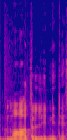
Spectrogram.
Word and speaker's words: maudlin: 그래서 막달리나 마리아에서 왔는데 이 막달리나를 영어식으로 발음하다 보면은 막달리나, 막달리나, 마들린, 마들린, 마들린이 됐어요.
